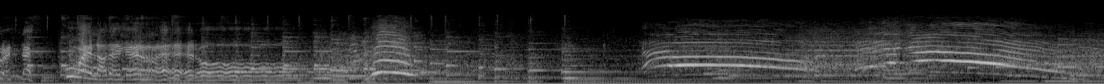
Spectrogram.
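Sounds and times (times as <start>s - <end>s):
faint backing music: 0.0s - 11.0s.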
